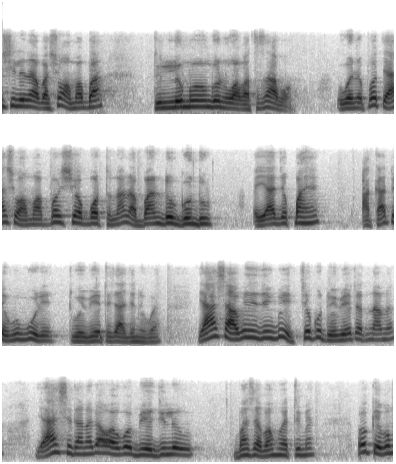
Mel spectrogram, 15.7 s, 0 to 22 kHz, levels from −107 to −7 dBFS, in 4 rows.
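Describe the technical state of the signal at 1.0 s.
At 1.0 s the speech is inside a call bitrate drop running from 0.89 to 3.27 s. The call's bandwidth estimate fell, so Opus coded far more coarsely, which fits a cut from about 40 to 12 kbps, leaving the sound rough and watery.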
